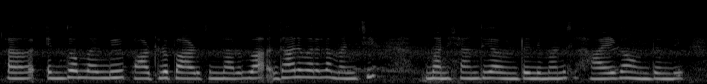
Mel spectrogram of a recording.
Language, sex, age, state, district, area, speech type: Telugu, female, 18-30, Telangana, Sangareddy, urban, spontaneous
